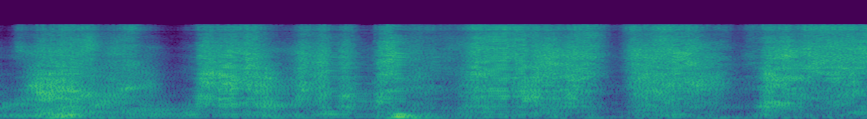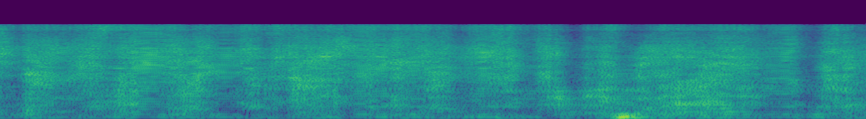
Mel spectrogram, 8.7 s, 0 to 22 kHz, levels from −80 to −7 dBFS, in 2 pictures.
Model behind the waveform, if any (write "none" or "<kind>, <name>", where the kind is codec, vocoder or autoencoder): vocoder, WaveNeXt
